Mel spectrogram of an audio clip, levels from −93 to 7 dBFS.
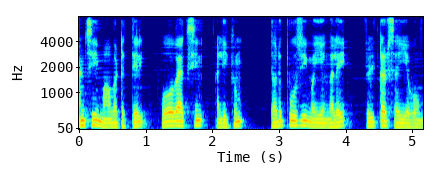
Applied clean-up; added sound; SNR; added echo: neural mask model DeepFilterNet 3.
